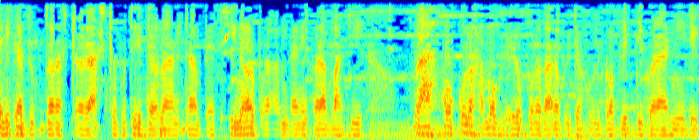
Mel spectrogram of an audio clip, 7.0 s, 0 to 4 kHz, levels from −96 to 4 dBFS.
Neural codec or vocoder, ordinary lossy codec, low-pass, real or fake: vocoder, 24 kHz, 100 mel bands, Vocos; none; 3.6 kHz; fake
